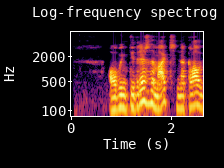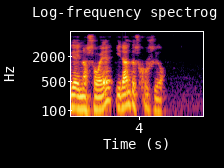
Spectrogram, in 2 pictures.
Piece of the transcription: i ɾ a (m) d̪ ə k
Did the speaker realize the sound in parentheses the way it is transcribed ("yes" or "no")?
no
